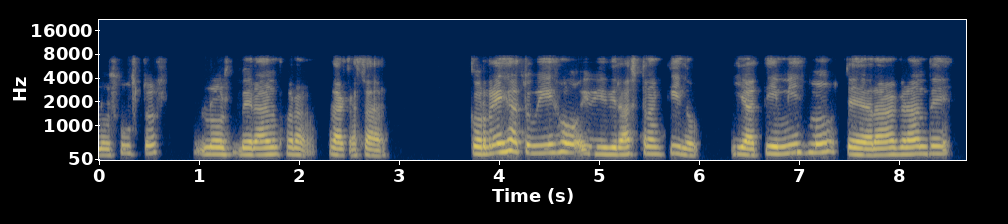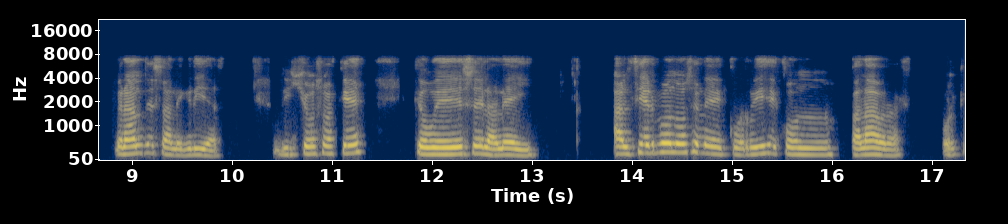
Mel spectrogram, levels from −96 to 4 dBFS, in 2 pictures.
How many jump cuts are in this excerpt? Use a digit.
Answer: 1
